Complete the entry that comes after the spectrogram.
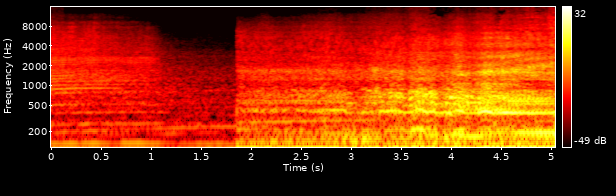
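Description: Vintage racing car engines at full throttle on a hill climb. One car's engine note fades as it moves away, then, after a sudden cut about two seconds in, another car's engine grows louder as it climbs past close by, loudest near the end.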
